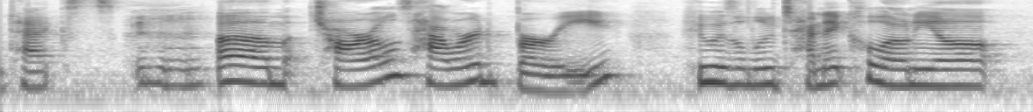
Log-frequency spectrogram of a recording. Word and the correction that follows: colonel: Fuck, I always say colonial instead of colonel. – Colonel, yeah. – Lieutenant colonel. – Well, that's stupid. Wherever that's from, that's fucking whoever, stupid. – It's spelled like colonial.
